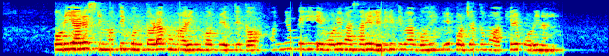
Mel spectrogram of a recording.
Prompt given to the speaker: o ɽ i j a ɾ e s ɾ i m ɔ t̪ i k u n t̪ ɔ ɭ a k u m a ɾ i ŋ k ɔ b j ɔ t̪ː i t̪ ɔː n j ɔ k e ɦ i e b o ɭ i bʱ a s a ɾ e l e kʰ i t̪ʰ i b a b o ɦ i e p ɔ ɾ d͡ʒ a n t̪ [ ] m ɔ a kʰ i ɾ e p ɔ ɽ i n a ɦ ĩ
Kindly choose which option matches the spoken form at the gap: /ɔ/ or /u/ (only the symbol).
ɔ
